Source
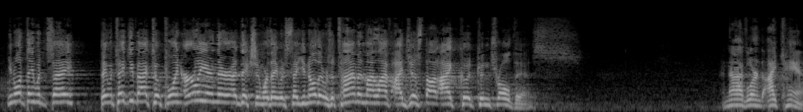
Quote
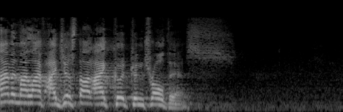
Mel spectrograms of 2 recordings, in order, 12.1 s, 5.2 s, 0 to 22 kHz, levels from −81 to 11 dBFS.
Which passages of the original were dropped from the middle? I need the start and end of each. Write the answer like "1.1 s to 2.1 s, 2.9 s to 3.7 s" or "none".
none

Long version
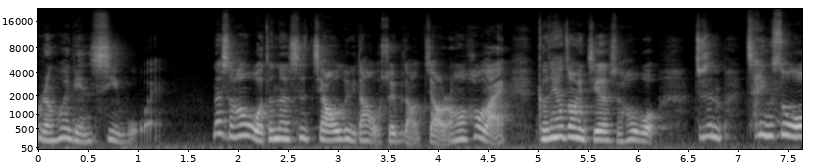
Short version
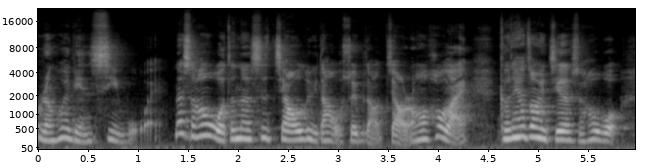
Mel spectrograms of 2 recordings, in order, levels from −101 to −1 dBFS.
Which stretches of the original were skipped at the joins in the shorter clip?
1.3 s to 1.7 s

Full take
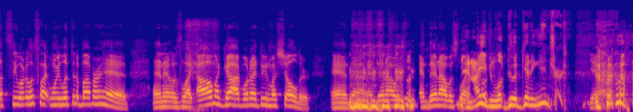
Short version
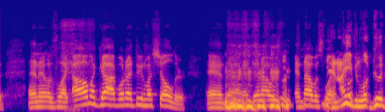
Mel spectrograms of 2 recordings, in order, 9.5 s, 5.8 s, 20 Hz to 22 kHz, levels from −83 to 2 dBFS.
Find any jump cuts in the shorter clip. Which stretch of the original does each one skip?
6.4 s to 6.6 s

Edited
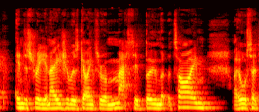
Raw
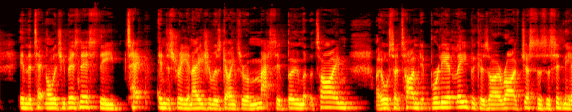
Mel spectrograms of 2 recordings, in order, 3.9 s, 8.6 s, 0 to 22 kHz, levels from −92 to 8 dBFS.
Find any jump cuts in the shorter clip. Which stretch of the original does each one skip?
none

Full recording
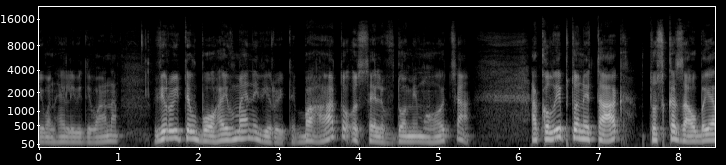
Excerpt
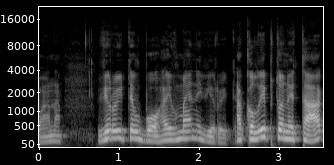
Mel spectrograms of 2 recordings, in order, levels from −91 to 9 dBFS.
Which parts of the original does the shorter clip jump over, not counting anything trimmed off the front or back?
3.1 s to 6.1 s

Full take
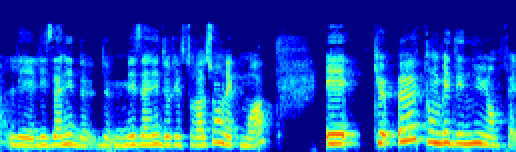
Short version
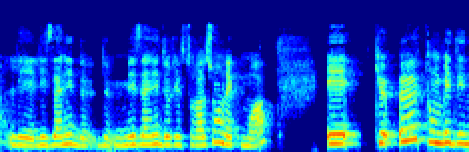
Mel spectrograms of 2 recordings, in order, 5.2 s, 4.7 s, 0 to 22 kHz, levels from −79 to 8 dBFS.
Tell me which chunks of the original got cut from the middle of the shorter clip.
none

